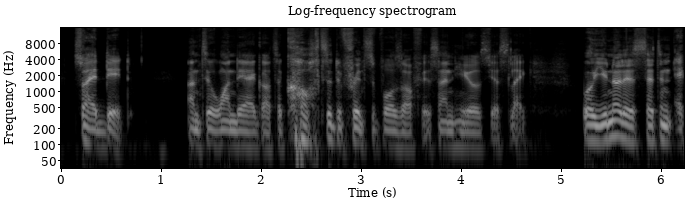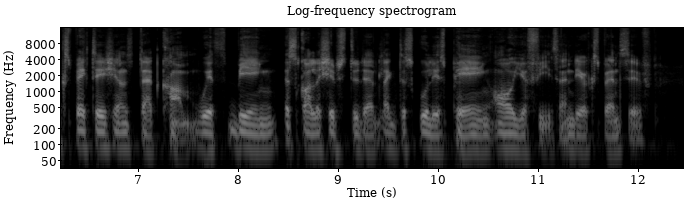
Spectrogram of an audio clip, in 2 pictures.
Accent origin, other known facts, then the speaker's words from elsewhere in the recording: Nigeria; So I grew up in Nigeria. I was born in a steel town.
